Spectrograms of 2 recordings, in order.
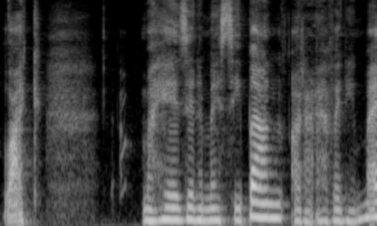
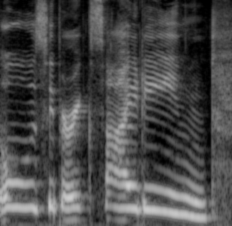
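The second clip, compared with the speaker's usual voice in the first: very high, rising, thrilled and excited voice; 10 semitones higher than usual. Explaining how voice carries meaning, demonstrating: rising, excited pitch. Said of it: "going up with your voice like this".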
